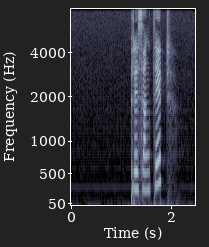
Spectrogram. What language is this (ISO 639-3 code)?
nor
